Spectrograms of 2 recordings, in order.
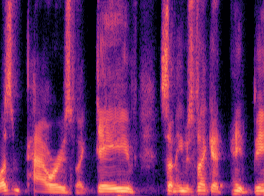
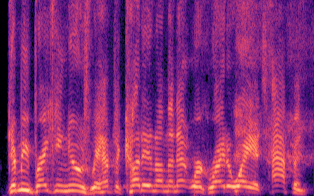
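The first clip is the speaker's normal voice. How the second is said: high-pitched breaking-news panic, acted; mock urgent; 11 semitones higher than usual. Reporters faking calls to the network, mock urgency. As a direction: play a frantic reporter phoning the desk.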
